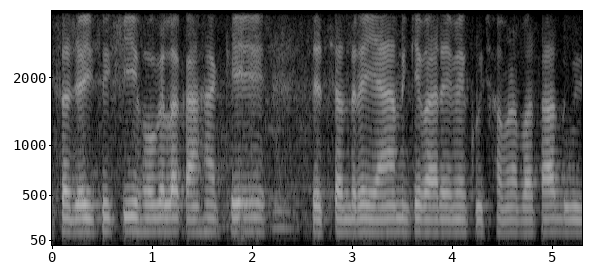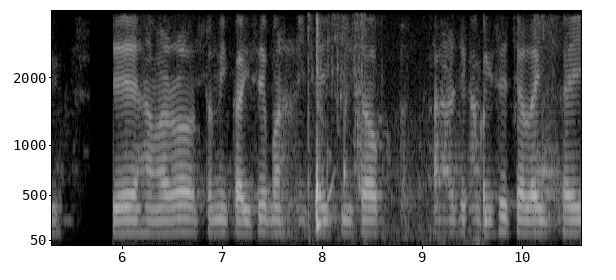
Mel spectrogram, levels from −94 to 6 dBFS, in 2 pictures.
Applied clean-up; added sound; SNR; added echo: none; Water / Splash, splatter; 3 dB; none.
